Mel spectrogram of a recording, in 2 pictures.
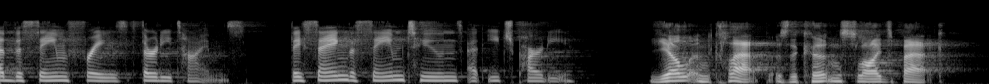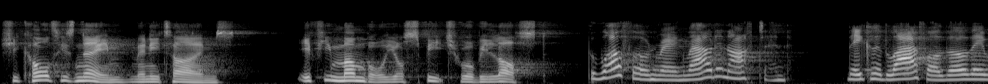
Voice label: reverb; SteelSeries Arctis Nova 3X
